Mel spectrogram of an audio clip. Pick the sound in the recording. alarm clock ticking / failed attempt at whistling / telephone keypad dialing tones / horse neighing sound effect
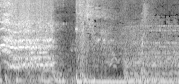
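horse neighing sound effect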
